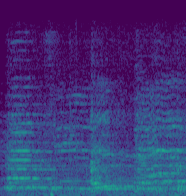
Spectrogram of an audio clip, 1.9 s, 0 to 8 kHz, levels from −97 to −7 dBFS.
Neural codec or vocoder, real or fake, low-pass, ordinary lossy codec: none; real; 7.2 kHz; none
